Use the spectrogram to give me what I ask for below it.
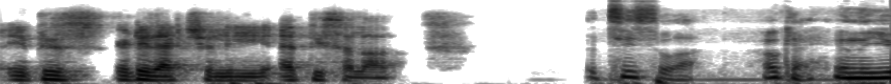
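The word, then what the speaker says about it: Etisalat: engineer in test uh geez how do you pronounce the the company namea uh yeah it is it is actually atis Salat a Salat okay in the UAE yeah very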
